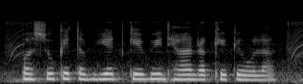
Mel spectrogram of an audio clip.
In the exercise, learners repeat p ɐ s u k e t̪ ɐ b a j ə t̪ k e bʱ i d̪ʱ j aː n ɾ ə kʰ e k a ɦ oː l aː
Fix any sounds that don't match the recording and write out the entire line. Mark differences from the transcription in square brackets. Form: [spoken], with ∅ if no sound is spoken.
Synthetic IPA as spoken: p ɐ s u k e t̪ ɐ b [i] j ə t̪ k e bʱ i d̪ʱ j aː n ɾ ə kʰ e k [e] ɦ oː l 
